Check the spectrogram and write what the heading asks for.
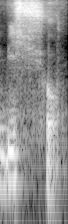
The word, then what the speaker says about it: বিশ্ব: তাহলে শেষে থাকলে আমাদের নিয়ম বলতেছে যে বফলারটার কোন উচ্চারণ যদিও না হয় কিন্তু যুক্ত বর্ণটি কি হবে? দ্বিতীয় হবে। অর্থাৎ উচ্চারণটা হবে এরকম 20 আর এই তালিবাসটা আরেকবার হবে উচ্চারণ তখন হয়ে যাবে বিশ্ব উচ্চারণ তাহলে কি হবে বিশ্ব আর তালিবাস এর সাথে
